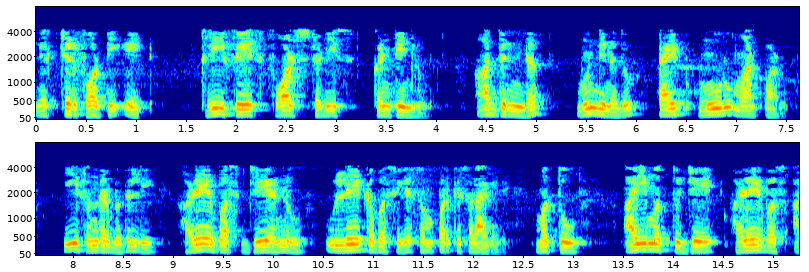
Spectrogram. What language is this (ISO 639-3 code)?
kan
